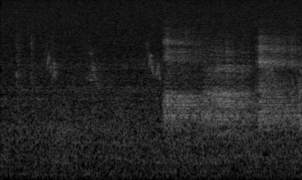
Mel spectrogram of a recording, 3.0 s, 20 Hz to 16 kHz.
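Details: A rook colony with chicks, July 2021, gives a long rasping caw lasting about a second, followed by another grating call, with faint high chirps earlier and constant low rumble behind.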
